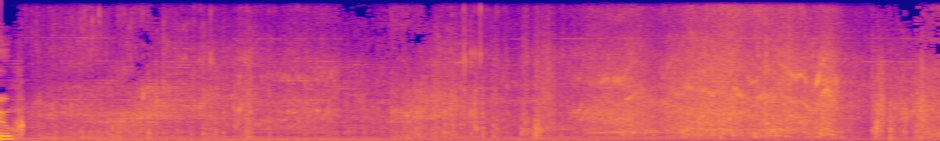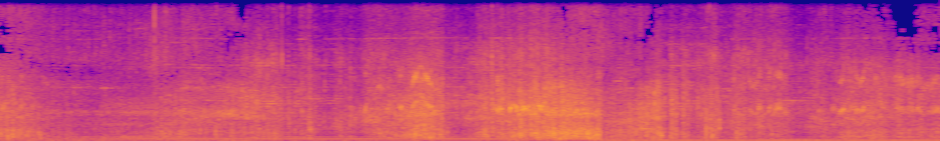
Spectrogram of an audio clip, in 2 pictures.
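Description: Losi Promoto MX RC motorcycle being driven on loose gravel: its tyres scrabble over the gravel with a faint steady electric hum underneath, the noise swelling loud twice as the bike passes close, around the middle and again near the end.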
